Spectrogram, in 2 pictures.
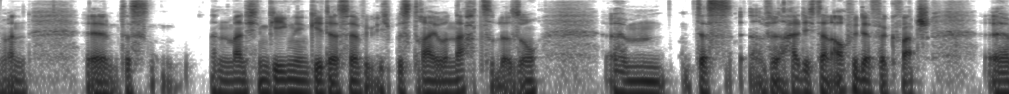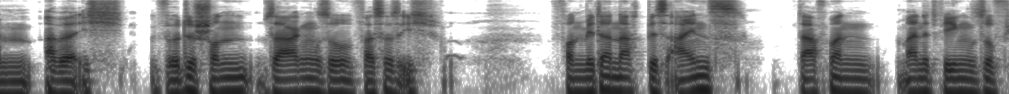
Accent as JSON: {"language": "German", "region": "Hesse", "country": "Germany", "tie": "born or raised there", "said": "Nee, Heimatdorf. Da, wo ich groß geworden bin, in Hessen."}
